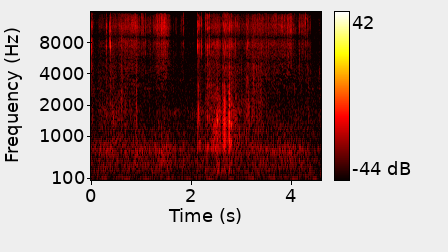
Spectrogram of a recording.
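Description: A round clear plastic jar full of small colorful plastic perler fuse beads is held in one hand while fingertips dig into and stir the beads. This makes a soft, bright, rustling and crunching rub that swells and fades in uneven waves. Near the end the jar is tilted.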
